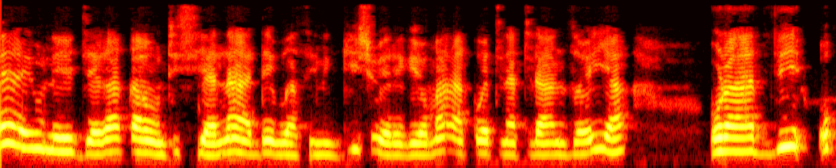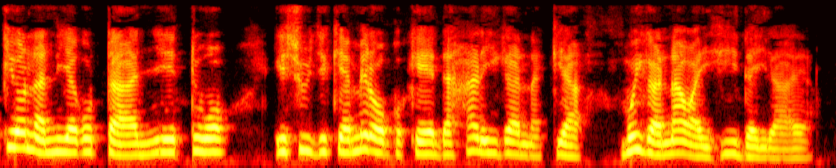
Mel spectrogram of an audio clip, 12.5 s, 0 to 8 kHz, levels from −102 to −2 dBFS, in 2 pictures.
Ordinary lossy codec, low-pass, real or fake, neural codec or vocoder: MP3, 48 kbps; 7.2 kHz; fake; vocoder, 22.05 kHz, 80 mel bands, WaveNeXt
